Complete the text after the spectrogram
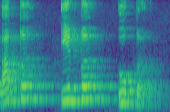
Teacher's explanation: یہ گوشت کا ٹکڑا ہے جو زبان کے آخر میں حلق کے اختتام پر اوپر کے حصے میں ہے۔ قوف کا مخرج زبان کی جڑ جب کوے کے قریب سے نرم تالو سے لگے اس سے قوف ادا ہوتا ہے، یہ موٹا یعنی پر پڑھا جاتا ہے۔ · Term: موٹے قوف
